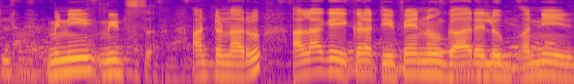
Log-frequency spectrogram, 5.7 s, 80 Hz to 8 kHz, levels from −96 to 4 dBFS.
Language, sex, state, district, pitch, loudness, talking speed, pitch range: Telugu, male, Andhra Pradesh, Sri Satya Sai, 140 Hz, -16 LUFS, 85 wpm, 130-150 Hz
